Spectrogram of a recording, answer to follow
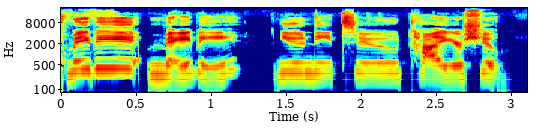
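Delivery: slow, high teasing. Real, not acted. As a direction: draw out the joke. Joking slow suggestion.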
